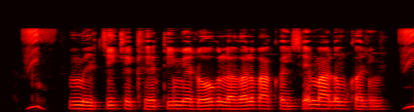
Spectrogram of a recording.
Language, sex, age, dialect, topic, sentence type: Bhojpuri, male, 18-24, Western, agriculture, question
